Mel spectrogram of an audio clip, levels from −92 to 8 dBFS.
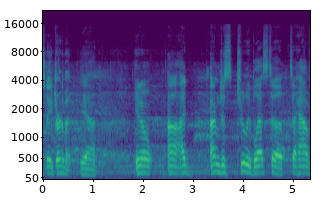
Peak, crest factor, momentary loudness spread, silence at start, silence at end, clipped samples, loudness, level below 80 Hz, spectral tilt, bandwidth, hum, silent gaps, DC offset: -12 dBFS; 16 dB; 15 LU; 0 s; 0 s; under 0.1%; -27 LUFS; -70 dBFS; -4.5 dB/octave; 15.5 kHz; none; none; under 0.1%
